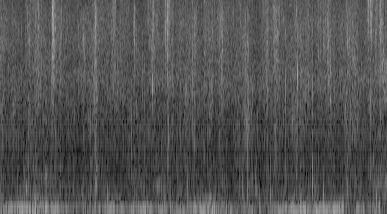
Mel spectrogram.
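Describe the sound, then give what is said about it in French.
Goat hooves clatter irregularly as goats on a goat farm climb onto a wooden milking platform to line up for milking and eat pellets, a busy patter of many quick steps over a low, rumbling background. “Les chèvres, on les met là-bas dans le parc. Là. Ils montent ici.”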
